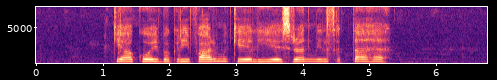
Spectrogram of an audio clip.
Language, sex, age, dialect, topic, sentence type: Hindi, female, 18-24, Marwari Dhudhari, banking, question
